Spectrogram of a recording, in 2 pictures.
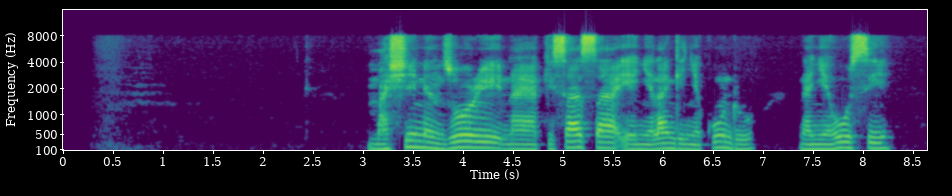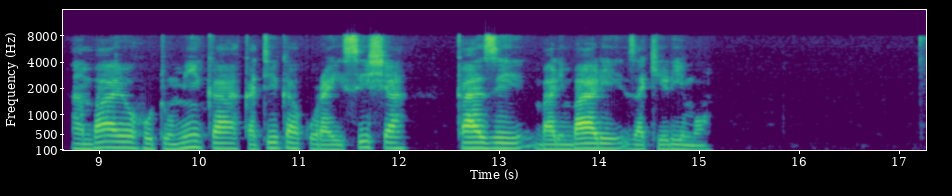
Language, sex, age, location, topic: Swahili, male, 18-24, Dar es Salaam, agriculture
